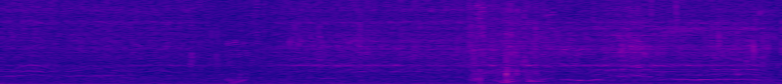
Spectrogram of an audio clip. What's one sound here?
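A fishing reel whirs softly as its handle is wound.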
